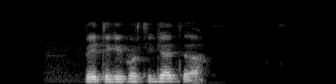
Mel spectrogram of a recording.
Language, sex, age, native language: Icelandic, male, 50-59, Icelandic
